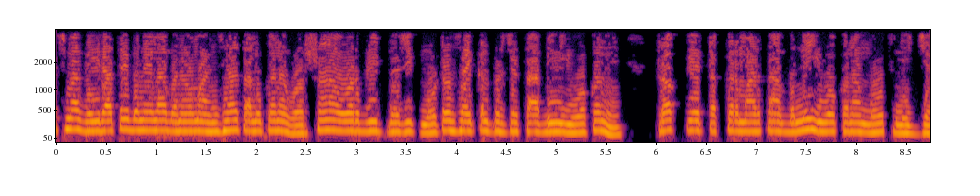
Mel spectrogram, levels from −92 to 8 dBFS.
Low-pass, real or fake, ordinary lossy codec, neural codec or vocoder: 3.6 kHz; real; Opus, 24 kbps; none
